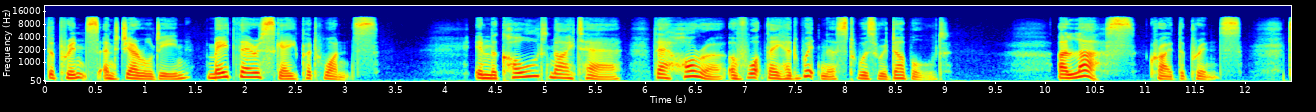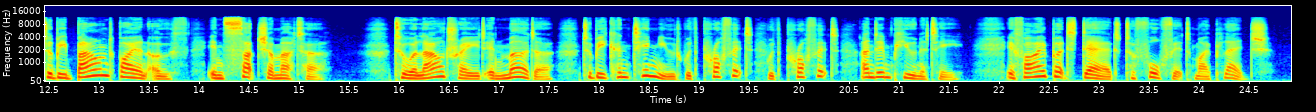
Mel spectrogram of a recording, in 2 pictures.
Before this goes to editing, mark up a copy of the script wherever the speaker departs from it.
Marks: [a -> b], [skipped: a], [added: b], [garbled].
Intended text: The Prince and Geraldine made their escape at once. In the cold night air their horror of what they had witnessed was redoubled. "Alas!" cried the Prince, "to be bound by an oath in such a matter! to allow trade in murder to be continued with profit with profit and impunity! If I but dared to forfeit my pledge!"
The Prince and Geraldine made their escape at once. In the cold night air their horror of what they had witnessed was redoubled. "Alas!" cried the Prince, "to be bound by an oath in such a matter! to allow trade in murder to be continued with profit with profit and impunity! If I but dared to forfeit my pledge!"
